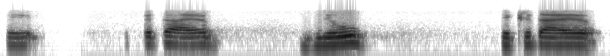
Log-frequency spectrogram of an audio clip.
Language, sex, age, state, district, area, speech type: Sindhi, male, 18-30, Rajasthan, Ajmer, rural, conversation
